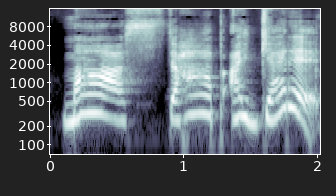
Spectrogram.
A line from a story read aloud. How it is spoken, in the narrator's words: my mom had to finally yell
